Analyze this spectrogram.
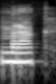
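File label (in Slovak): "mrak", Slovak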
